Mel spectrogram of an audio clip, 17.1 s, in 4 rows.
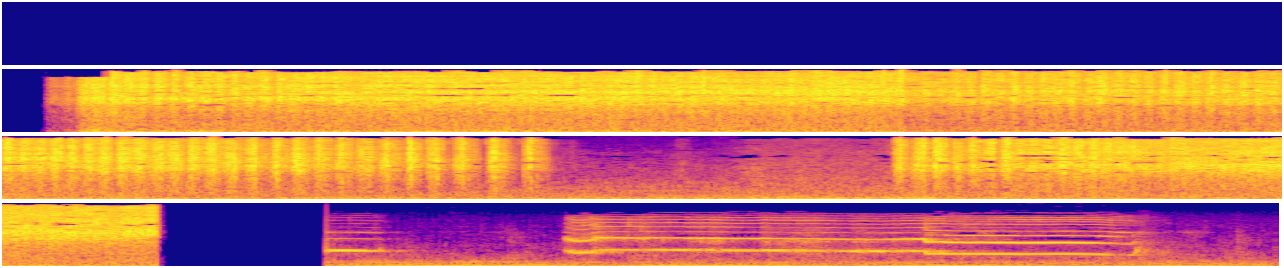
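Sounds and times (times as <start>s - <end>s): snake hissing: 4.5s - 10.4s, 11.5s - 13.4s.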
